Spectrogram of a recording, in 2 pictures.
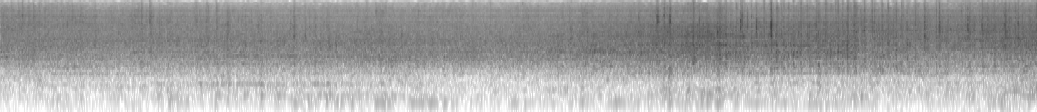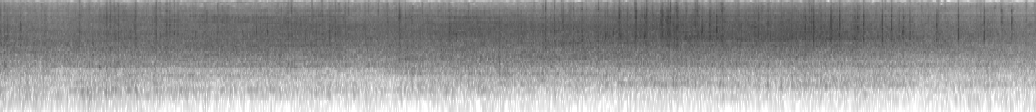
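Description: Model railway train running along the track: a steady rolling rattle of small wheels on the rails with fine clicks, growing louder about ten seconds in and again near the end.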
